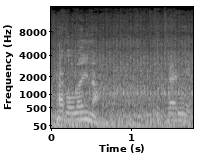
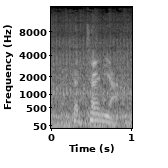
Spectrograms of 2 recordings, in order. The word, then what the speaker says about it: Catania: How do you say it? Catalina? Catania.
